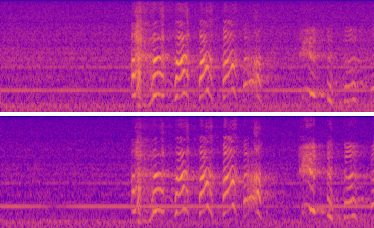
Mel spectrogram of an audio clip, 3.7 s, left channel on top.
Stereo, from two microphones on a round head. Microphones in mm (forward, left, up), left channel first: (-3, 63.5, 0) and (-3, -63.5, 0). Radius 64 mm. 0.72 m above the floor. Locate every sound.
1.3 s laughter: 45° left (ahead or behind), 0.7 m; by 3.8 s 40° right (ahead or behind), 1.3 m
